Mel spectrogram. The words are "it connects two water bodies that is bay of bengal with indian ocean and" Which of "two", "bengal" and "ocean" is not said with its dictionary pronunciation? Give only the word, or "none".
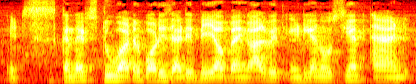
ocean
